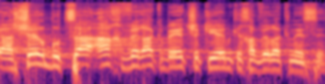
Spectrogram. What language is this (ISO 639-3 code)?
heb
